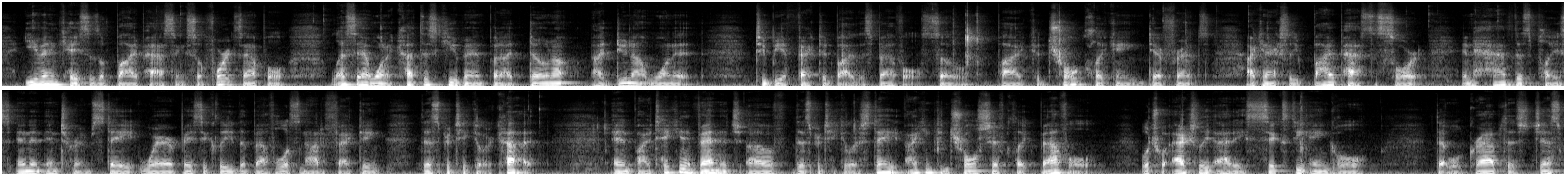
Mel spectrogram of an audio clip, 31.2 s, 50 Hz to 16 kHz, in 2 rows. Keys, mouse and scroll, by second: 1.5 middle click, 3.1 click, 9.2 shift+click, 9.6 q, 11.5 ctrl+click, 12.1 middle click, 14.0 middle click, 14.3-14.7 scroll up 2, 14.7 middle click, 20.8 click, 21.5 q, 24.0 q, 28.5 ctrl+shift+click.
